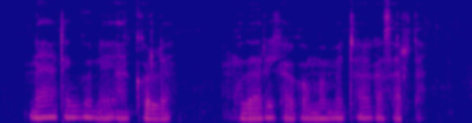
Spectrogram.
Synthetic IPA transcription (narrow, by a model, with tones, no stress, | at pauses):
na˦a˦tɛ˦ɡo˦ne˨a˨kʰɔ˨lɛ˨ | mu˨d̪a˨ɾɪ˦ka̰˨kɔ˨ma˦mɛ˦tʰa˦ka˨sa˦ɾt̪ḁ˨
